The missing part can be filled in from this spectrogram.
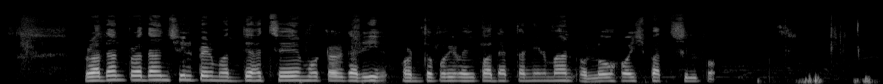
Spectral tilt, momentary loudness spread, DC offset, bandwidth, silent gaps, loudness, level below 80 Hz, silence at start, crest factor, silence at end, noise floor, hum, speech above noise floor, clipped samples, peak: -6 dB/octave; 19 LU; under 0.1%; 11.5 kHz; none; -30 LUFS; -70 dBFS; 0.2 s; 18 dB; 0.15 s; -58 dBFS; none; 29 dB; under 0.1%; -12 dBFS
